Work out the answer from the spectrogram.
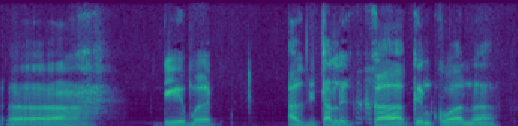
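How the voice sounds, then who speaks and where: A calm older father in an Ilocano radio drama. His voice is low and gravelly with lively intonation, reassuring, with a Filipino accent. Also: extremely slow, no room sound, exaggerated voice.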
